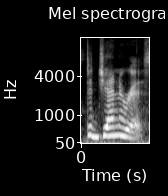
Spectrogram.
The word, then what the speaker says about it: DeGeneres: how is it pronounced I don't know it's pronounced you're totally watching this it's DeGeneres DeGeneres have you never heard anyone say Ellen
